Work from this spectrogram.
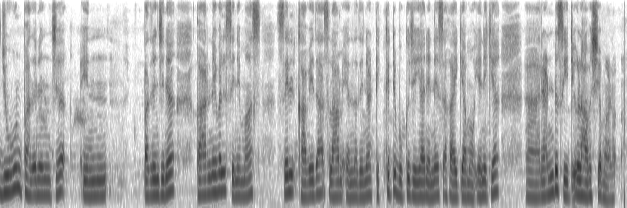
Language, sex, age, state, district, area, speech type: Malayalam, female, 45-60, Kerala, Idukki, rural, read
